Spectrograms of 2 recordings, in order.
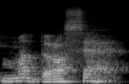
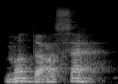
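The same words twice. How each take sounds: First: The word ends softly with an h sound. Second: The same.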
